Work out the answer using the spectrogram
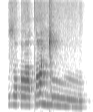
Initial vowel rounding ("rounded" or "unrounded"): rounded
